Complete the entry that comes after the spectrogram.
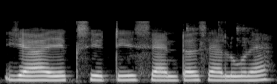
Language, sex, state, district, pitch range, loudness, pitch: Hindi, female, Uttar Pradesh, Saharanpur, 195-205 Hz, -15 LUFS, 200 Hz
